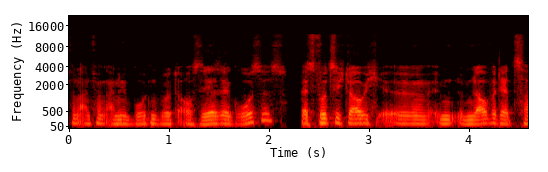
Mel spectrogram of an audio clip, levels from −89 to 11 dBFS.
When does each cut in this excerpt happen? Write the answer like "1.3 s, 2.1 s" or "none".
none

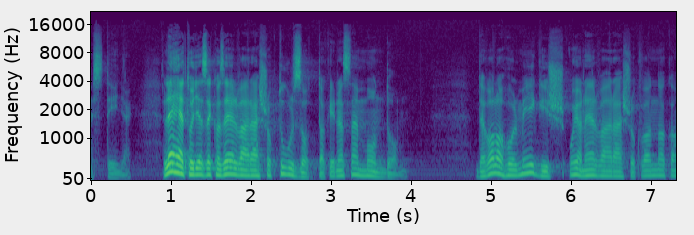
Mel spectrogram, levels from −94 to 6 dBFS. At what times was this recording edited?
none

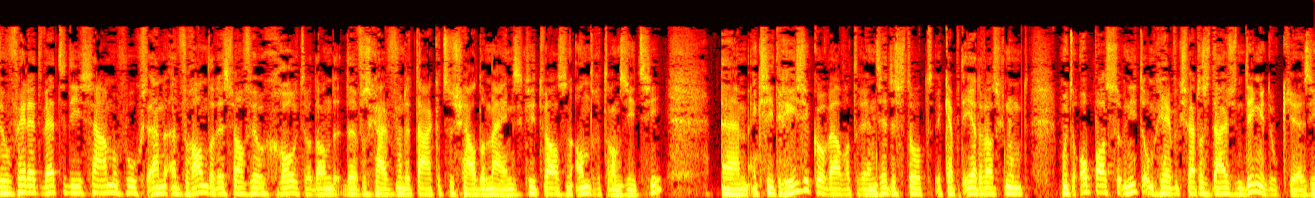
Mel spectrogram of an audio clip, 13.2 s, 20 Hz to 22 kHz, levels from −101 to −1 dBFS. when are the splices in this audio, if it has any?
none

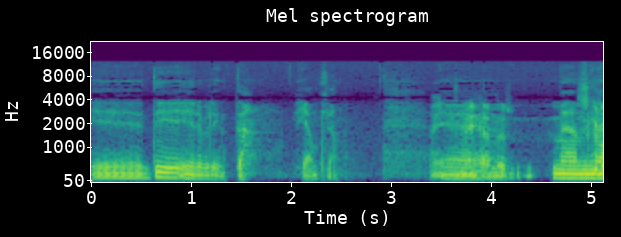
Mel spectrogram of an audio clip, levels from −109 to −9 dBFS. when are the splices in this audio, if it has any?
none

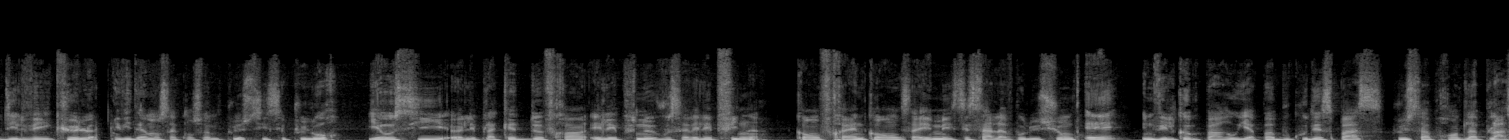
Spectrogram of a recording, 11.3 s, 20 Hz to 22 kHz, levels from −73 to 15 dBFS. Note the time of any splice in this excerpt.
5.4 s, 6.8 s, 7.6 s

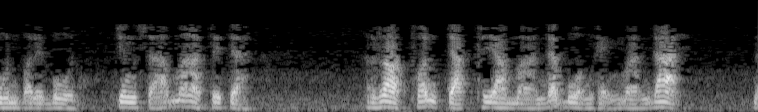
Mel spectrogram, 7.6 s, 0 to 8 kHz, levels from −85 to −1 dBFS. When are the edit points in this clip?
none

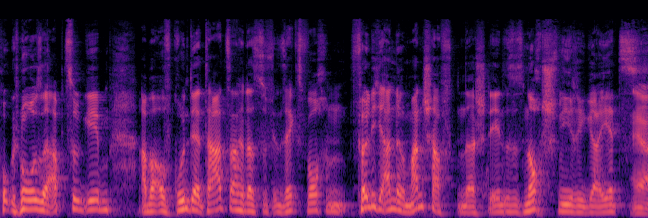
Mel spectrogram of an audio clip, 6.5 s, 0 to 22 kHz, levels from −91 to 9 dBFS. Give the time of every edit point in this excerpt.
2.7 s, 5.0 s

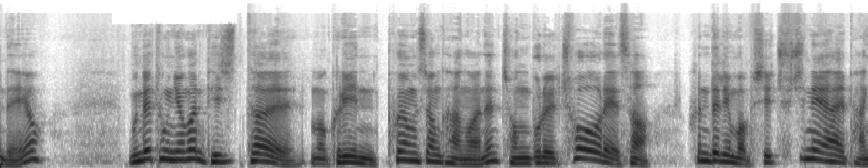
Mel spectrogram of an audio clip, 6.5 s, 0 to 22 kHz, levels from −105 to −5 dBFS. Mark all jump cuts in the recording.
2.8 s

